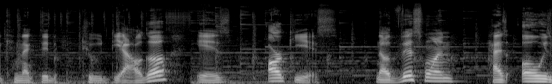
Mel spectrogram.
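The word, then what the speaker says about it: Arceus: is the arguments for archus as the proper pronunciation is simply the fact that every official piece of English media pronounces the name as archus by archus archus archus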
